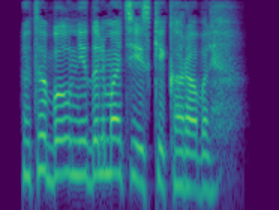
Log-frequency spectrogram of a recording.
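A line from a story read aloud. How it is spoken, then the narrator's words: Breathless. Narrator (Russian): выдохнул он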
